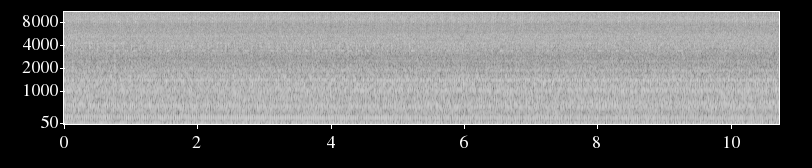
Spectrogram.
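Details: Idling engine, caption mentions low fuel: steady idle with an uneven light tapping of a few knocks per second over it; internal knock, cause suspected but not confirmed.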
